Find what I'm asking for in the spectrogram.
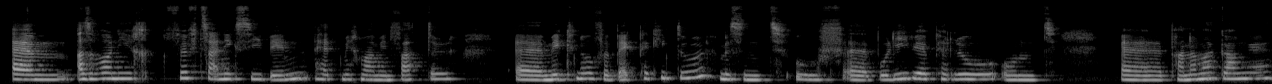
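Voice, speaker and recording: A woman with a Swiss accent speaks at a fairly high pitch with fairly even intonation. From Switzerland. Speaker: student and solo backpacker. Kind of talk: casual interview chat. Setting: internet call.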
